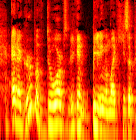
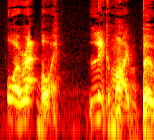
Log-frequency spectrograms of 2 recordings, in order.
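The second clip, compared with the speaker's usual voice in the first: grimy, grungy thug voice, words spat out. A huge man behind the player's character looks down and spits: grungy voice. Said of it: "He looks down in a grungy voice".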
